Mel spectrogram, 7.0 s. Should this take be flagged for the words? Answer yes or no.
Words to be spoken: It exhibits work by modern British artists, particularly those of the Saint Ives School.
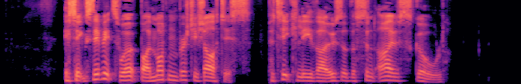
no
